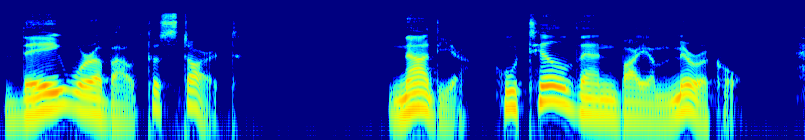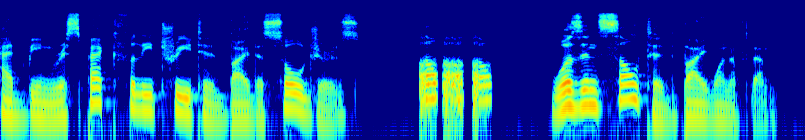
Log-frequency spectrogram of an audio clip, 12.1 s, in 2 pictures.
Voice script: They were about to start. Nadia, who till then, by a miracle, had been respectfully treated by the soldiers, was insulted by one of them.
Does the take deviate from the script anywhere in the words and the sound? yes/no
yes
